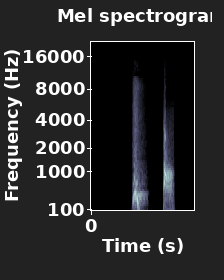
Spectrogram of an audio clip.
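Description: Two short plop sound effects, about half a second apart, with dead silence around them.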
